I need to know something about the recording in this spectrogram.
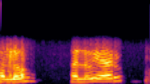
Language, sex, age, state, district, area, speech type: Kannada, female, 18-30, Karnataka, Bellary, rural, conversation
